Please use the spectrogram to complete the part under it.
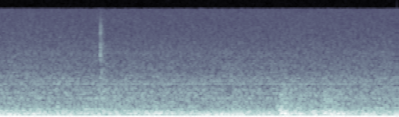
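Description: Small metal parts of a bicycle click faintly as they are adjusted.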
